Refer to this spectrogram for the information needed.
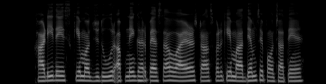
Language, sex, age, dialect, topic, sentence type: Hindi, male, 18-24, Garhwali, banking, statement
